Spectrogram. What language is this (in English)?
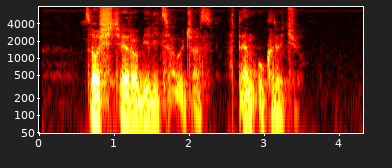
Polish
